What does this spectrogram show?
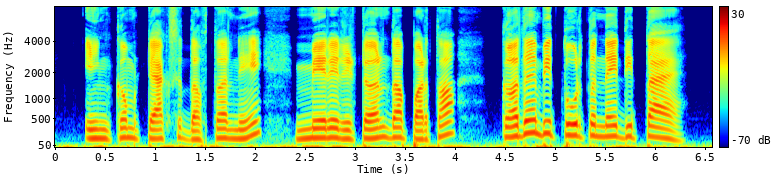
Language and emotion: Dogri, surprised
